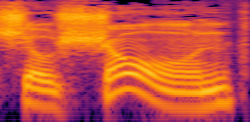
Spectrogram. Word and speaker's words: Shoshone: And I've always equated that Shoshone is pronounced that way because of the E at the end of the sentence. Now, right. If I'm wrong, correct me on that. – That sounds right.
